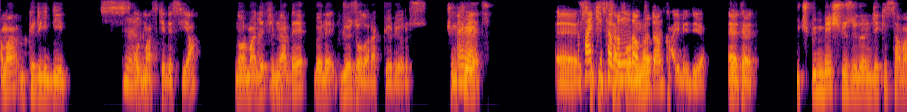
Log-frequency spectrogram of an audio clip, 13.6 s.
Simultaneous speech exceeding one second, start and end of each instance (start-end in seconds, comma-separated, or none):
8.6-10.0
